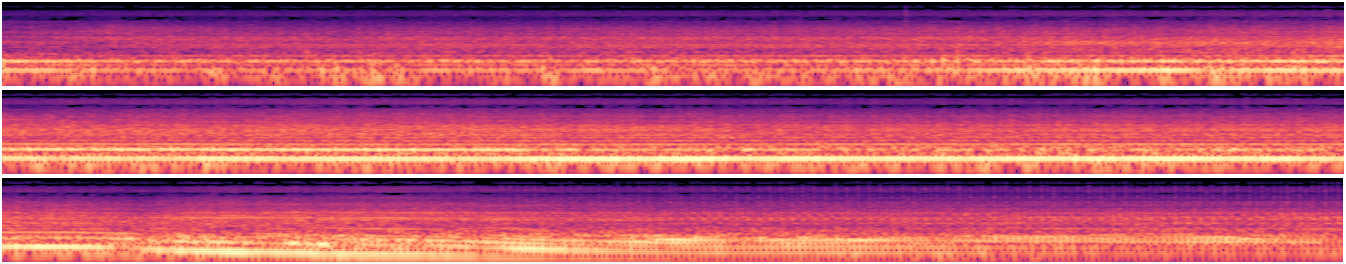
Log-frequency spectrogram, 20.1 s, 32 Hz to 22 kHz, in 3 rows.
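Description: Two 7.5hp outboard motors, a Mercury and an Evinrude, run steadily on a boat, a loud even drone that drops in pitch near the end as the throttle comes back to a low idle.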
